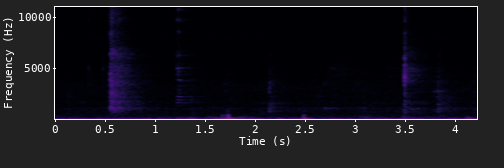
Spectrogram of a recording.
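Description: Airsoft gunfire: a few single sharp clicks spaced irregularly, the loudest about half a second in and another near the end, over a steady low rumble.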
